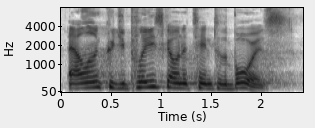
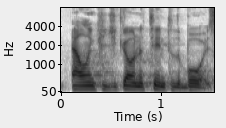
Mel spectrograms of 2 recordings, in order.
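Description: First: It is said in a slightly raised voice. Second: It is said in a calm, normal voice.

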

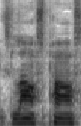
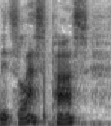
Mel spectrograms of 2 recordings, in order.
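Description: First: It is said with a southern English accent. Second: It is said with a northern English accent.

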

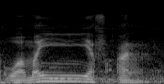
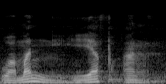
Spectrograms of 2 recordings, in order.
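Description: First: The n merges into a nasal y sound. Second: The n sound is kept before the y. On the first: The speaker calls it right. "tapi dibaca" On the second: The speaker calls it wrong. "tidak dibaca begitu"

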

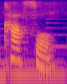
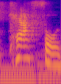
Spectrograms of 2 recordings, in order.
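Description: First: It is said in a British/Australian accent. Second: It is said in an American-style accent.

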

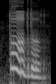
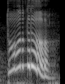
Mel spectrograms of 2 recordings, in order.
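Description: First: The voice falls at the end, like an answer. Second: The voice rises at the end, like a question.

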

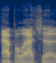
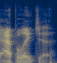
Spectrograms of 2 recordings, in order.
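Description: First: It is said the non-Pennsylvania way. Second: It is said the Pennsylvania way.

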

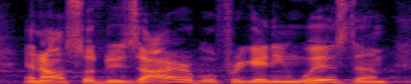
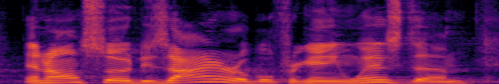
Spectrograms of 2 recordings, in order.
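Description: The two takes are said the same way.

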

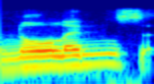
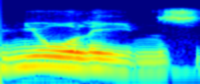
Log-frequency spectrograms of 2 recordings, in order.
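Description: First: It is said as Norleans, the Louisiana way. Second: It is said as New Orleans, the British way.

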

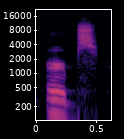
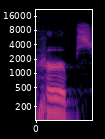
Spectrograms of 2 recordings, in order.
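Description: First: It starts without an h sound, American style. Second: It starts with an h sound, British style.

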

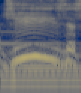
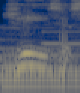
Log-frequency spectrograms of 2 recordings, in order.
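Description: First: It is said louder, with more energy. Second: It is said quietly, with little energy.

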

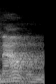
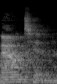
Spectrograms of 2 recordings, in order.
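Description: First: The t sound in the middle is dropped. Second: The t sound in the middle is pronounced. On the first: The speaker calls it right. "Can't pronounce that second T. It's mountain" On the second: The speaker calls it wrong. "not mountain"

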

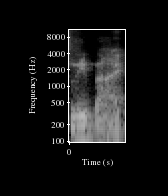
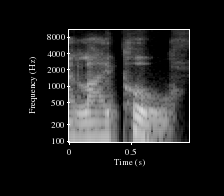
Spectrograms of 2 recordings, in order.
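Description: First: The second syllable is said as 'bai'. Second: The name is said as 'lai po'. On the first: This is the modern, now standard way to say the name. The speaker calls it right. "Rather than Li Bo, it's Li Bai" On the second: This is a mangled version of the name. The speaker calls it wrong. "I once heard a Radio 3 announcer telling us"

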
